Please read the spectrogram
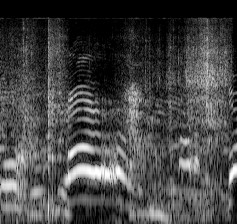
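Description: High-pitched voices shouting and calling out in short bursts, with no clear words.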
